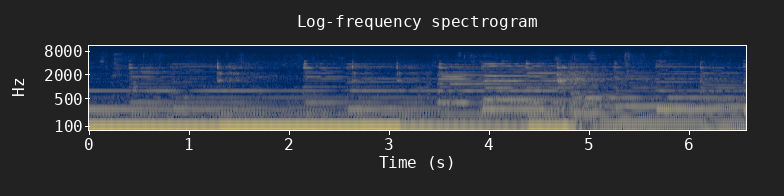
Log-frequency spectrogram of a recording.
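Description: Live band playing a slow instrumental passage: piano over a loud, deep held bass line, with long sustained notes above it. The music drops a little in level about five seconds in.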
